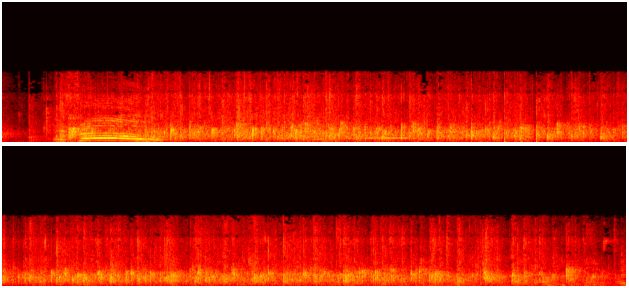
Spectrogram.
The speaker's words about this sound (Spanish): Quiero que le dé unas fuertes palmas, nos va a explicar hoy día por qué NAO y rentabilidad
